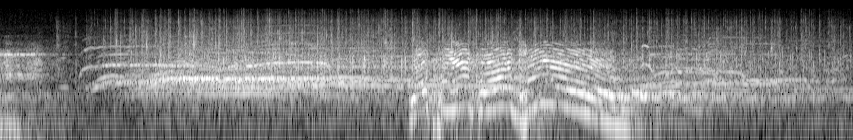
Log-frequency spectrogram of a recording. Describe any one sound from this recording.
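A group of young women shout a cheer together outdoors.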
